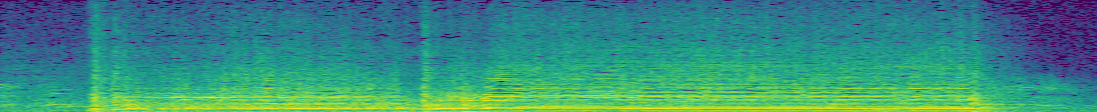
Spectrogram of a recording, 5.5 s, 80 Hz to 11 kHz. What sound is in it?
F1 BR 06 Engine Starts 8
Formula1 Brazil 2006 race. engine starts "MD MZR50" "Mic ECM907"
field-recording, vroom, f1, mzr50, pulse-rate, car, ecm907, accelerating, engine, racing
